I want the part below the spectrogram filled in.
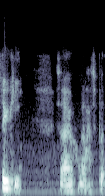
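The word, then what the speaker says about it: Stiffkey: talking about stifky marshes which is not pronounced stiff key this spell stiff key but it's pronounced stuki so we'll have to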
